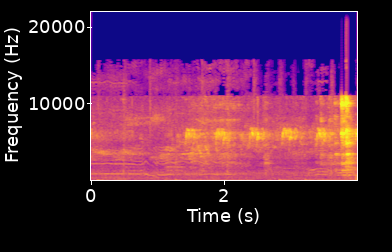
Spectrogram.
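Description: A thin whistling tone holds steady, then turns into a wavering warble about a second in, over a steady low rumble. Near the end there is a short metal clink as the temperature probe wire is handled against the Weber Smokey Mountain's steel cooking grate.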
